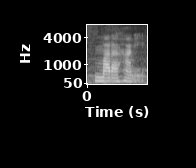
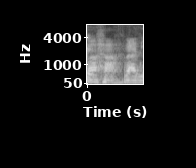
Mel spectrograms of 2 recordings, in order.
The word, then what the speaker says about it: Maharani: Is that the same thing as Marahani? Maharani? What? Did I say it wrong? Yeah, you said Marahani. Wait, how are we supposed to say it? Maharani.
